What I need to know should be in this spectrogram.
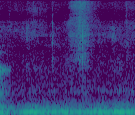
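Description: Leaves rustle softly as a hand handles them.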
